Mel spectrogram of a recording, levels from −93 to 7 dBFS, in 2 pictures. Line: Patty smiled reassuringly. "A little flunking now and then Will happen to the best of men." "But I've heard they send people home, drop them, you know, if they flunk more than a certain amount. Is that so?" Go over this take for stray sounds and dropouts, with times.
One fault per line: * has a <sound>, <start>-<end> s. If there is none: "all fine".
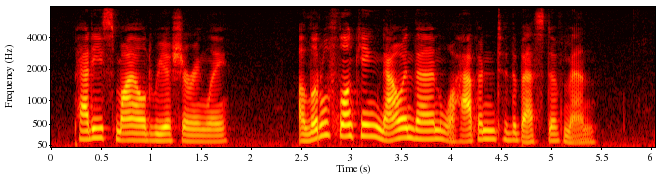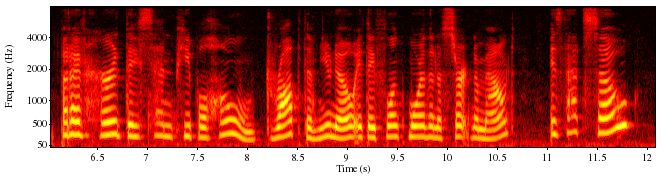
all fine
